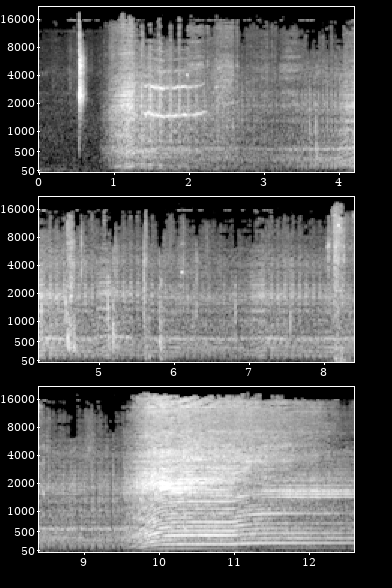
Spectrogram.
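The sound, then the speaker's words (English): A Vespa scooter engine drones as the rider pulls away, its note holding steady before climbing in pitch and growing louder as it accelerates near the end. “White flipping off Kate and Pete as he rides away on a Vespa driven by Michelle.”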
